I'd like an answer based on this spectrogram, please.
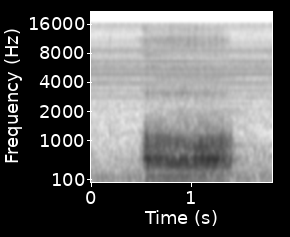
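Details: Rudy, a pet dog, snores loudly while asleep: one harsh, rasping, mid-pitched snore lasting just under a second, rising abruptly out of a quiet indoor background and stopping just as suddenly.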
